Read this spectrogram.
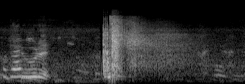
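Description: A homemade cannon fires with a loud bang that echoes outdoors.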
